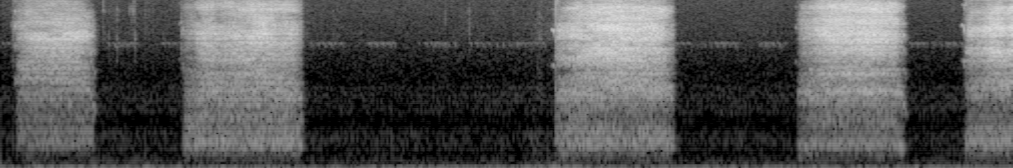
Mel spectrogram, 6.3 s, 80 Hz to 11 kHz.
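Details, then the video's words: Hungry barn owl nestlings in an Israeli nest box, six young fed by their mother, April 2021; loud broad hissing screeches of under a second each, separated by short quiet gaps, four bursts heard. "Mom feeding her hungry 6 nestlings in the תנשמת LIVE Barn Owl Israel Cam"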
